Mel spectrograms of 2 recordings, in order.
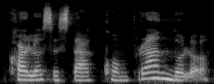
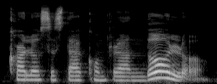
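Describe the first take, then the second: First: The stress in comprándolo falls on 'pran'. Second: The stress in comprándolo falls on another syllable. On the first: The speaker calls it right. "you keep that emphasis on the ah" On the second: The speaker calls it wrong. "instead of"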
